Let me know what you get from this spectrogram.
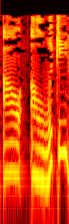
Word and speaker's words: al-Awlaki: As we learned earlier, Mark's story that he brought in explains that in the Anwar al-Awlaki, how do you pronounce it? – I'm not even going to try. – Al-Awlaki. Al-Awlaki and his 16-year-old son and the other gentleman who was bombed to death by the United States.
